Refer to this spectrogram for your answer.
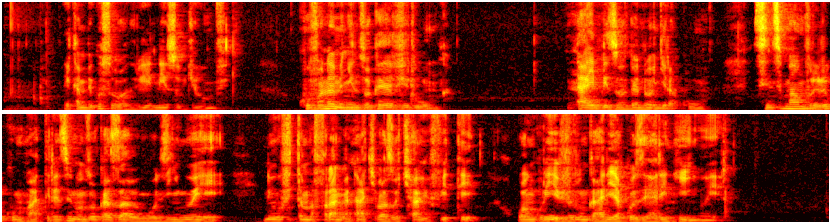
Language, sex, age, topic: Kinyarwanda, male, 25-35, finance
